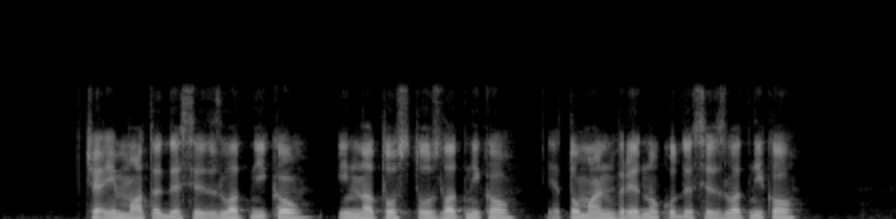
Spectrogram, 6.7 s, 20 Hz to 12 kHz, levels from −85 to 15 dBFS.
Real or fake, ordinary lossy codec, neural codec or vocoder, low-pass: fake; none; codec, 16 kHz, 4 kbps, FunCodec, trained on Chinese and English, 50 frames a second; 7.2 kHz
